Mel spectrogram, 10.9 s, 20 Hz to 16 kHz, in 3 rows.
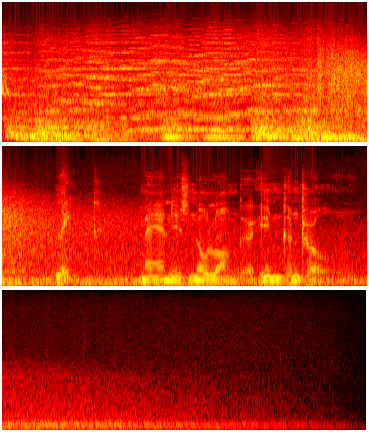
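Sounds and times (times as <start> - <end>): loud shotgun blast with echo: 3.1 - 5.4.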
